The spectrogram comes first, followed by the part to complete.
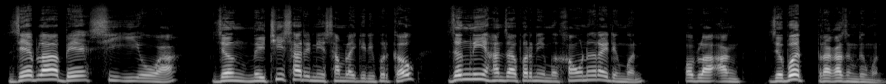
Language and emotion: Bodo, angry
